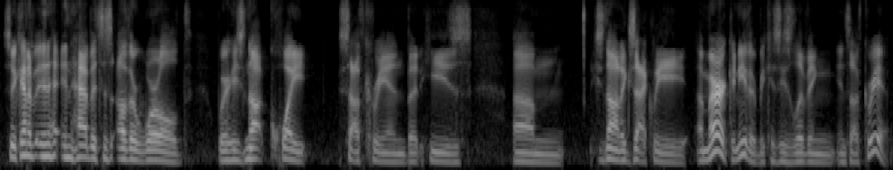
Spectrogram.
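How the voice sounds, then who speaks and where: This podcast host chats loosely about a film, meandering with frequent restarts and filler words. He speaks briskly in a mid-range, expressive voice that sounds bright and forceful, and the recording has no echo.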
